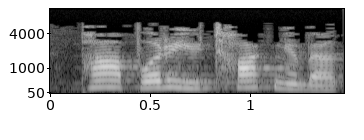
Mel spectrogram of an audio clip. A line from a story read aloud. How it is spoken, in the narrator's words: the son screams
